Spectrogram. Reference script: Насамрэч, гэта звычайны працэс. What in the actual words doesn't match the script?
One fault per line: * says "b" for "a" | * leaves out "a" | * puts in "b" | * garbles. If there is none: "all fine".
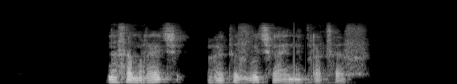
all fine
